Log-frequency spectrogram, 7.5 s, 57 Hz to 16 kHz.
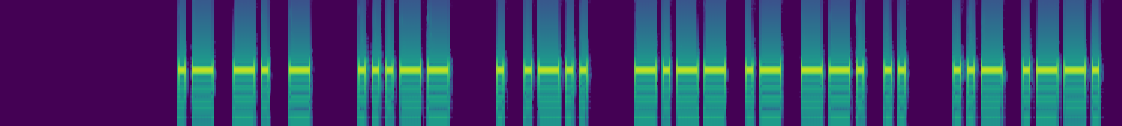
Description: Morse code, heard as a keyed tone, about 26 wpm, 700 Hz. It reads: ANT 3 EL YAGI UP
